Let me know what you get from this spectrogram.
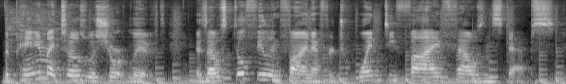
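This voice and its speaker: A man narrating his vlog in scripted voice-over, wry and self-deprecating. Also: on the high side. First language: English. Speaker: vlogger narrator. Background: background music.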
